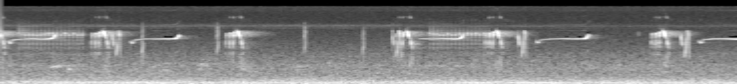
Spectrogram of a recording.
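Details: Olive-backed tailorbird calling: a sharp high note followed by a thin, drawn-out whistle that dips and levels off. The phrases repeat steadily, roughly every second, with clicky chips between them over a low background rumble.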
